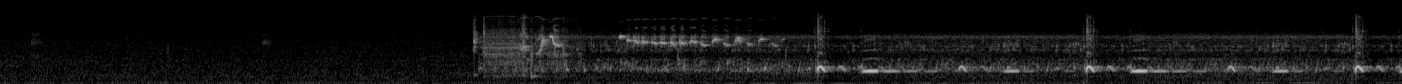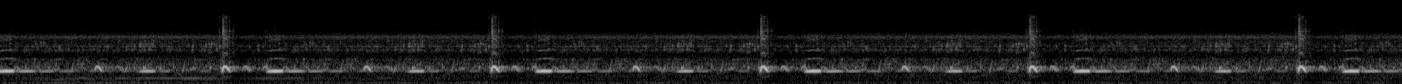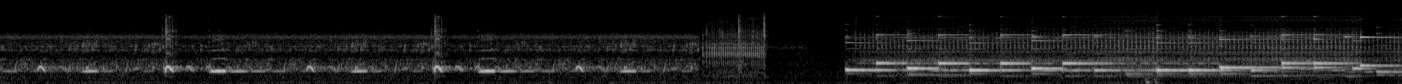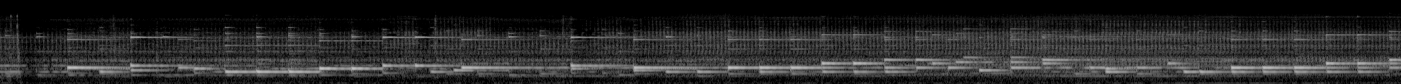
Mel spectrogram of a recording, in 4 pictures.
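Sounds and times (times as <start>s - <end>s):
cuckoo clock calls: 4.8s - 35.7s, 36.5s - 56.0s
high twittering: 5.3s - 35.1s, 36.5s - 56.0s
sharp clock click: 16.2s - 16.5s, 18.9s - 19.2s.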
